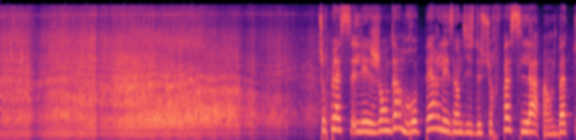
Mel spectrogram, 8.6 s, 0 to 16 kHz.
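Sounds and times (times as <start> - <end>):
helicopter rotor beating in a fast steady thump: 0.0 - 5.9
speech: 4.8 - 8.6.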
